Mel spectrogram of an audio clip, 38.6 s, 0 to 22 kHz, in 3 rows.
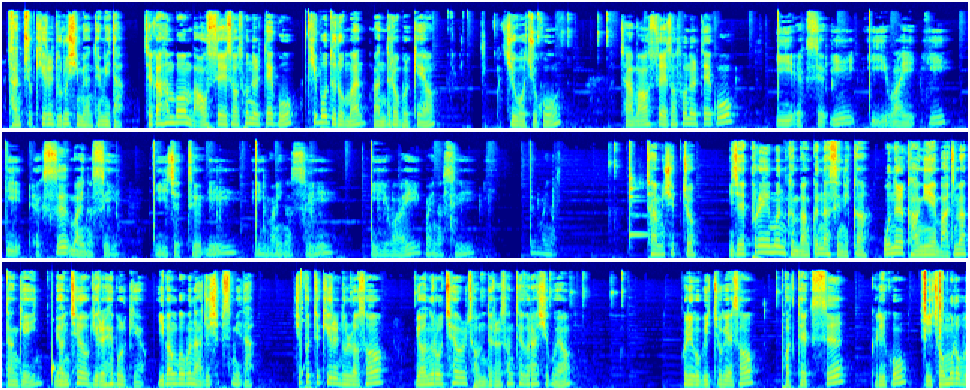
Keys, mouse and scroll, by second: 5.9 click, 6.1 click, 6.3 Delete, 7.4 click, 7.9 click, 16.4 typing, 30.4 click, 31.2 click, 32.7 click, 32.9 click, 33.3 shift+click, 36.1 click.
